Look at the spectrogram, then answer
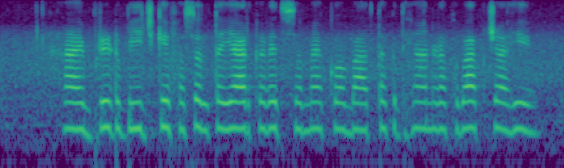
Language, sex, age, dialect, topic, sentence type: Maithili, female, 18-24, Southern/Standard, agriculture, question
